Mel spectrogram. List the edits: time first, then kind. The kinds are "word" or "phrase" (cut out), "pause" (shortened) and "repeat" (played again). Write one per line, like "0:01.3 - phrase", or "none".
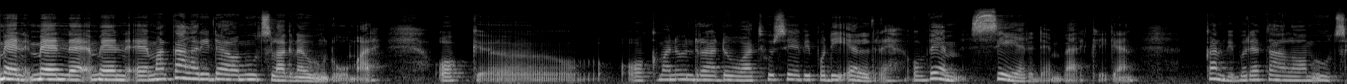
none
